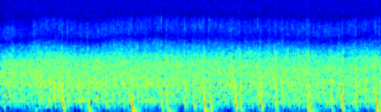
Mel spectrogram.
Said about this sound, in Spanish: Y quisiera pedir al público que está aquí que aplaudiera a esta voz, la primera que anunció el nacimiento de la radio.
